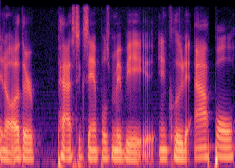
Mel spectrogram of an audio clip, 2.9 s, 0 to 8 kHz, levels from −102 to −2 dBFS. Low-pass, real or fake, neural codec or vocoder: 7.2 kHz; real; none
